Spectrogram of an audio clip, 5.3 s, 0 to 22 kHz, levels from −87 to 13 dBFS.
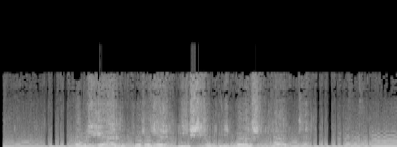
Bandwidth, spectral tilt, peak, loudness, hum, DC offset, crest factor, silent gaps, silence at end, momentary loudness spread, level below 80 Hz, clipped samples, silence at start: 11.5 kHz; -4.5 dB/octave; 0 dBFS; -12 LUFS; none; under 0.1%; 10 dB; none; 0 s; 11 LU; -28 dBFS; under 0.1%; 0.05 s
